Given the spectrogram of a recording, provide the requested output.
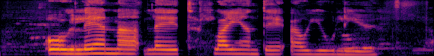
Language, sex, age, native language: Icelandic, female, 14, Icelandic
